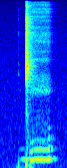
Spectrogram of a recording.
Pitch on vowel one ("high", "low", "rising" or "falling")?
high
